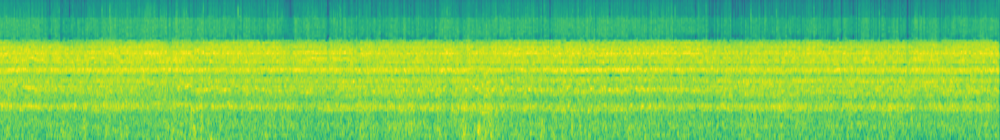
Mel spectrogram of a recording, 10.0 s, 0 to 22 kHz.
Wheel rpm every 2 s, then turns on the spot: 260, 240, 230, 220, 210.
none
